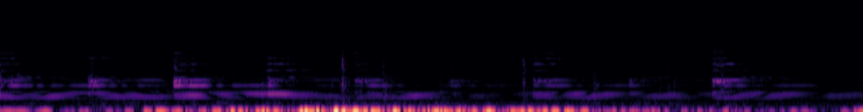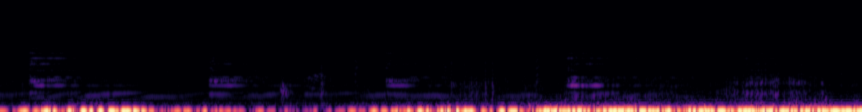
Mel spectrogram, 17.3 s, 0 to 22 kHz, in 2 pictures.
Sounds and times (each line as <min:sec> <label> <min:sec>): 0:00.0 Church Bells 0:17.0
0:00.0 wind 0:17.2
0:11.4 voices 0:12.3
0:11.8 crackling sound 0:17.2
